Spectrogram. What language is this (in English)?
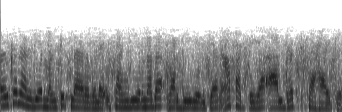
Malayalam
